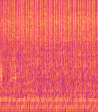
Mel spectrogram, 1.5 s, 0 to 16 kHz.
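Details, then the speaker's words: 1968 Chevy C20 pickup, 307 V8 parked 30 years in a barn, new battery, plugs and fresh fuel, started on primer with electric fuel pump off: catches immediately and holds a steady, even idle with no knocks, until fuel runs out. "I told you. Fired up immediately."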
